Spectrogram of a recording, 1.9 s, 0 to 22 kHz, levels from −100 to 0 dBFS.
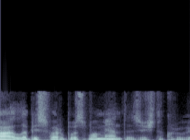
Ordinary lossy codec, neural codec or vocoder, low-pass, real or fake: AAC, 24 kbps; codec, 24 kHz, 1.2 kbps, DualCodec; 10.8 kHz; fake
